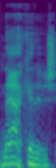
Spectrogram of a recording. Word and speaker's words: Natchitoches: We call it Natchitoches, and you don't know how to spell that.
